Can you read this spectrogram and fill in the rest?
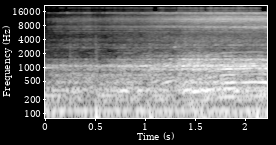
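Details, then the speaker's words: Playart HO 2-6-0 steam model locomotive motor bench-tested with wires hooked up during repair: faint smooth whir climbing in pitch as it spins up, steady with no catching; motor runs fine. "you can't see it it is spinning if you can hear it it's spinning yeah definitely spinning if you could hear it"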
